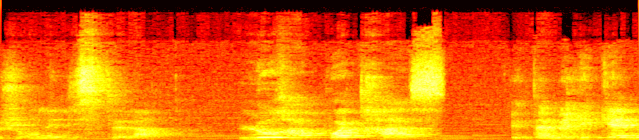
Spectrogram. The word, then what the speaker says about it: Laura Poitras: Laura Poitras est américaine, mais elle a un nom français, fait que je le prononce à la française.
